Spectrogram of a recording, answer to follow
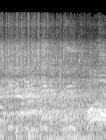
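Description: A basketball being dribbled on a hardwood gym floor, among players' and spectators' voices echoing in the hall. The voices grow louder near the end.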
